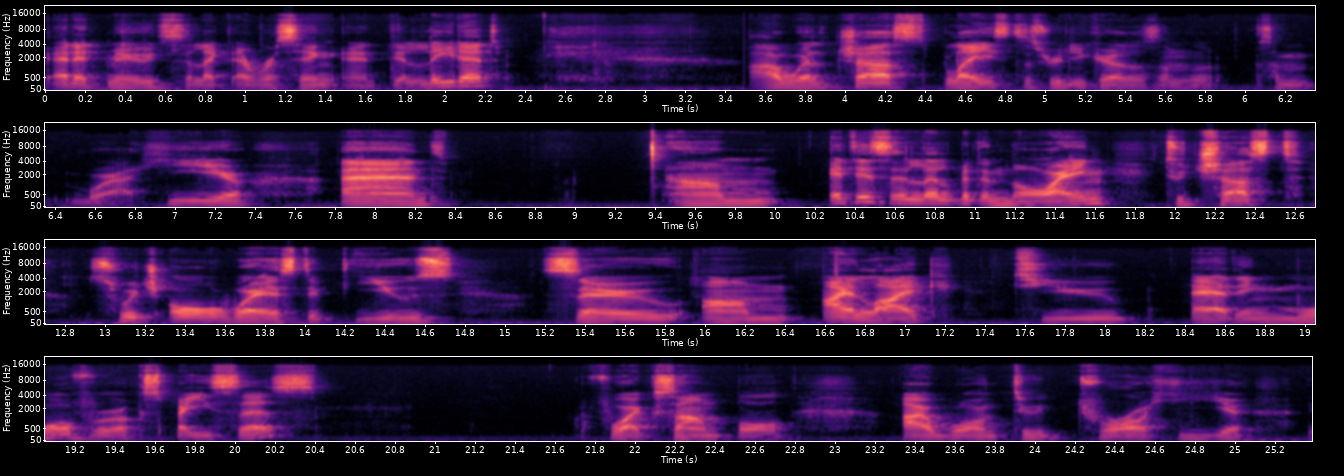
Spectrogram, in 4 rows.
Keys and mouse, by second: 0.4 a, 0.6 x, 2.0 ctrl+Tab, 3.6 KP_1, 3.8 shift+right click, 5.0 shift+right click, 8.0-9.2 shift+middle drag, 11.0 middle click, 13.9 KP_3, 14.6 KP_7, 16.1 KP_1, 18.5-21.6 drag.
